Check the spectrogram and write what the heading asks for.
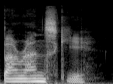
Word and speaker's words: Baranski: Yes, my name is Mark Baranski. – Could you spell that, please? – Mark, M-A-R-K, Baranski, B-A-R-A-N-S-K-I.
